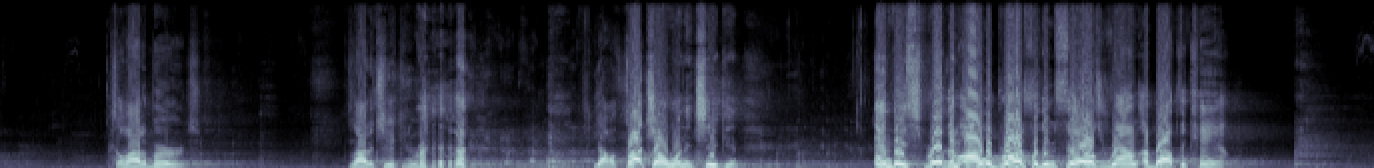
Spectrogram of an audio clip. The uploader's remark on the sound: During Wednesday night service on April 26, 2018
